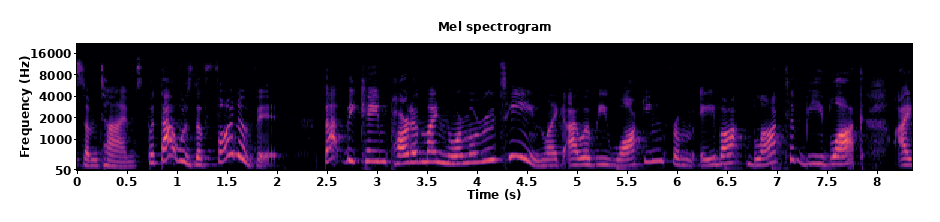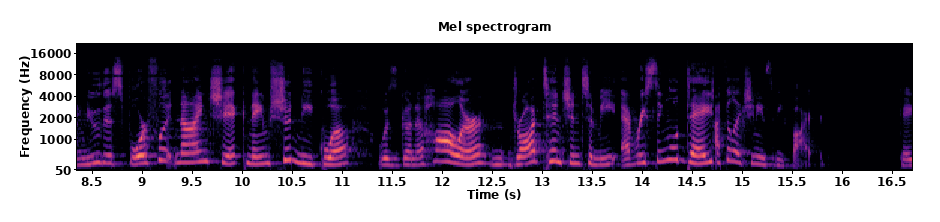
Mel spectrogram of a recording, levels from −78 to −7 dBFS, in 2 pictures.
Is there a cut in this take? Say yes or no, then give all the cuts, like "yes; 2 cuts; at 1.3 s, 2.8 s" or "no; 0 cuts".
yes; 1 cut; at 14.7 s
